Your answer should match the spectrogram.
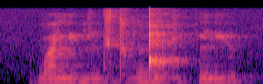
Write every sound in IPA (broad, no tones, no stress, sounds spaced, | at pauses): b ɑ̃ lʲ ɒ ɡʲ ə̃ d ɯ d ɔ̤ ŋ͡ǃ i kʲ ɔ̤ kʲ ɑ̃ ɾʲ ɵ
